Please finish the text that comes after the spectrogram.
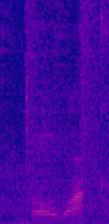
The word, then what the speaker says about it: Bulwark: Bulwark. Burning Bulwark. I think I was saying it wrong the whole time.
